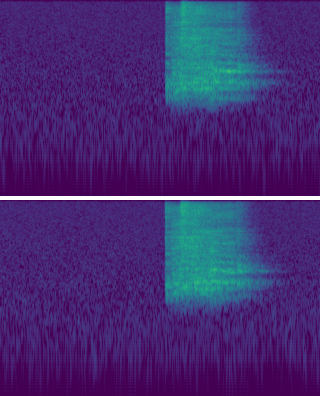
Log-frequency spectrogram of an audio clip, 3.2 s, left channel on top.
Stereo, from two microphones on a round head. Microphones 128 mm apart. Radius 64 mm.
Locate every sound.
1.6 s a camera shutter: 70° right (ahead or behind), 1.9 m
